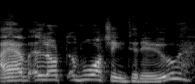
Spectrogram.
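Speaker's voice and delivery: fake British accent on the line. Repeating a line about watching to do, in a put-on British accent. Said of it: "So I say in my British ac-".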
